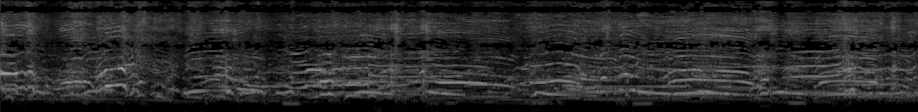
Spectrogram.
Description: Women sobbing and babies crying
